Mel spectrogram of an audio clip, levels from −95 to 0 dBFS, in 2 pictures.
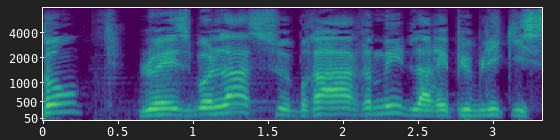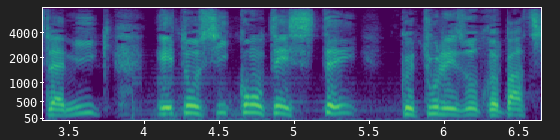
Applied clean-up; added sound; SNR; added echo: neural separator model SepFormer DNS4.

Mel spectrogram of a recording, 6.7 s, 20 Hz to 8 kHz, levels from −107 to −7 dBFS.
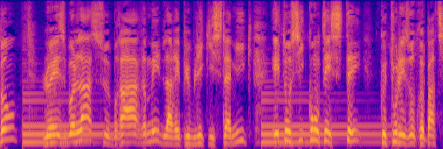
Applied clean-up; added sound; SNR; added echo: none; Electric guitar; 12 dB; none.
